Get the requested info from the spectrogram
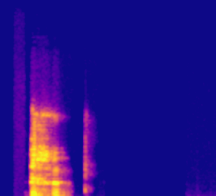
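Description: A man clearing his throat once, a short rasp, followed by a faint click.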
